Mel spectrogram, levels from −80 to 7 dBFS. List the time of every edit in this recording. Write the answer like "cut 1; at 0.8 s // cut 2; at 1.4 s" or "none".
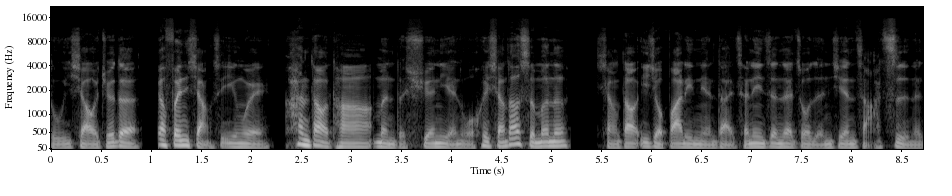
cut 1; at 2.2 s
